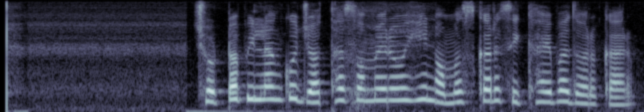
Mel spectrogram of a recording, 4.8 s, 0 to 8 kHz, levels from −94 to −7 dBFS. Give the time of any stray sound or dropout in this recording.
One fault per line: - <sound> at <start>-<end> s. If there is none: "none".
none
